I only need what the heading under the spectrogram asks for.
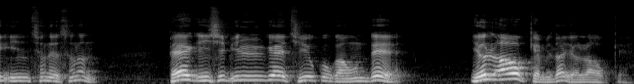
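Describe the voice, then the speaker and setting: A man's voice: high-pitched, a little mellow. An older man from South Korea giving a political commentary monologue on his own channel, emphatic, repeating key phrases and asking rhetorical questions.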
